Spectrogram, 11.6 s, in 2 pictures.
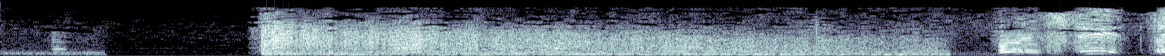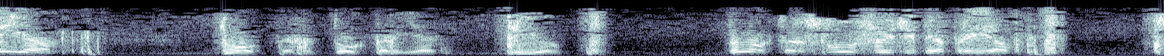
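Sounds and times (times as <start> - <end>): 
gunfire in a combat setting: 1.3 - 4.8
man speaking in a thin band-limited voice: 5.0 - 8.9, 9.4 - 11.6.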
